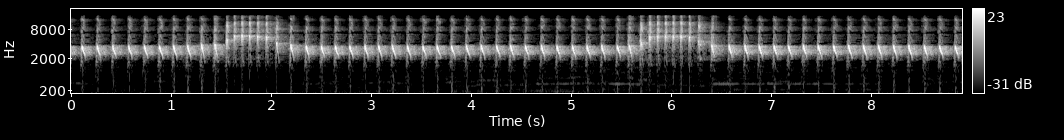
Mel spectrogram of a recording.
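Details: Sooty-headed bulbul racing bait song for drawing other birds to sing: a relentless, high, pulsing chatter at over three notes per second, twice jumping briefly to a shriller, higher phrase before dropping back to the steady run.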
